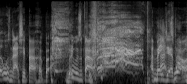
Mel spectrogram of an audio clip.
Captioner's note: laughter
